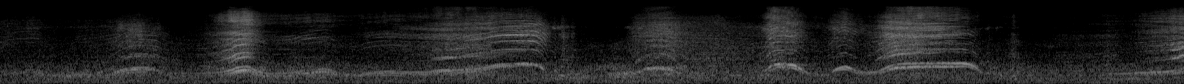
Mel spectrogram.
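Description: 5-inch FPV racing quadcopter with DYS 2306 2500 kV brushless motors whining in flight. The pitch rises and falls in repeated swells as the throttle changes, the loudest near the middle and toward the end.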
